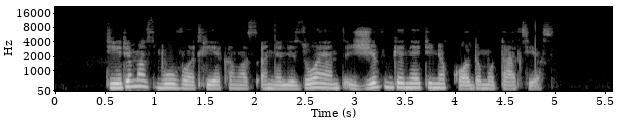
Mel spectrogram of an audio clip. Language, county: Lithuanian, Utena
